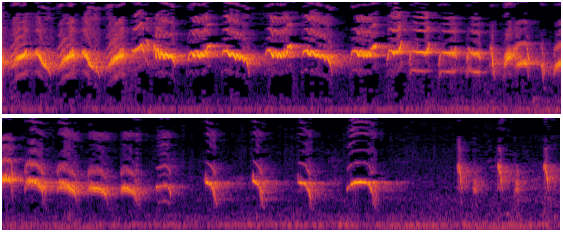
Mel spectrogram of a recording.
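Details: Chinese hwamei in full song while waving its wings, a rapid chain of looping whistled notes, then spaced sharp downslurred calls.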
